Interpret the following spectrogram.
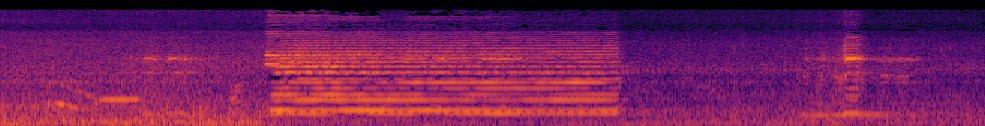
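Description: A vehicle horn sounds in one steady blast of about two seconds over the low rumble of passing cars, followed near the end by a short, sharp loud sound.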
